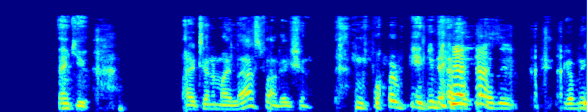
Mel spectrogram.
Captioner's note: laughing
